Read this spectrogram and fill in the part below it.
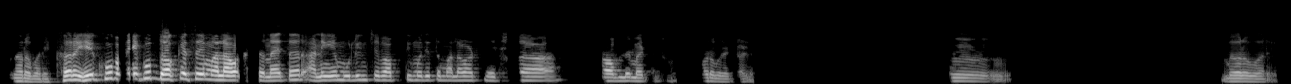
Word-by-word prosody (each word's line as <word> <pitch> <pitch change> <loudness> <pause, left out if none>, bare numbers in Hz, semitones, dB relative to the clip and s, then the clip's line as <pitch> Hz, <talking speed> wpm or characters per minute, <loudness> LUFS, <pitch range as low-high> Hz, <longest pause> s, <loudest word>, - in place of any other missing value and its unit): बरोबर 135 -4 -5
आहे. 125 - -12
खरं 205 +7 +5
आहे 195 - +6
हे 210 +4 +7
खूप 270 -1 +3 0.2
हे 255 - +4
खूप 290 0 +2
धोक्याचं 245 +1 +5
आहे 245 -1 +5
मला 205 -2 +6
वाटतं, 190 -2 +1
नाहीतर 180 +5 -1
आणि 190 +2 0
मुलींच्या 205 +1 -3
बाबतीमध्ये 195 0 -4
तर - - -5
मला 185 0 -5
वाटतं 185 0 -7
एक्स्ट्रा 180 +1 -6 0.6
प्रॉब्लेमॅटिक 165 -2 -5 0.3
बरोबर 145 -4 -10
आहे, 125 - -15
कळलं. 70 - -19 2.0
हम्म. 145 - -12 2.1
बरोबर 135 -2 -8
आहे - - -22
185 Hz, 125 wpm, -19 LUFS, 150-205 Hz, 2.1 s, हे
